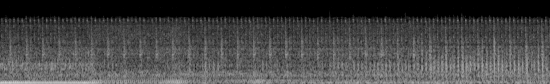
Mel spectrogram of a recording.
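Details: Fiat Bravo 2 1.4 T-Jet 150 HP, 215,000 km, after recent maintenance, idle recorded close to the engine: loud, sharp, evenly spaced knocking about three per second; worn rod bearings, cause unknown, car scrapped.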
